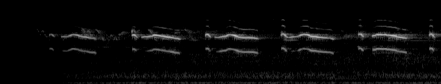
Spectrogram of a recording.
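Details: A Killdeer, a vocal bird that keeps calling while flying around when disturbed, repeats its shrill, piercing two-part kill-deer call about once a second, each note high and slurring downward, with faint background noise.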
